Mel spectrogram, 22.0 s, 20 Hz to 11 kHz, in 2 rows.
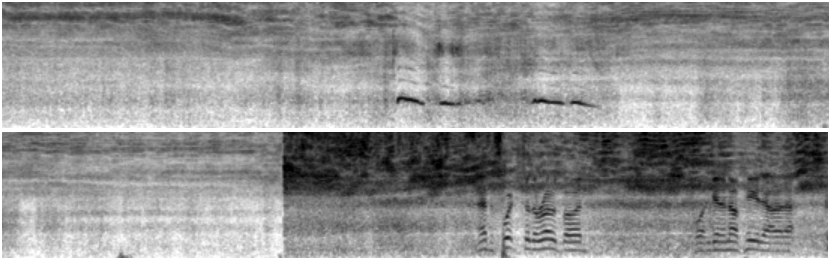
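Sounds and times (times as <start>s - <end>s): loud rushing hiss of heating tip: 0.0s - 22.0s
torch flame hissing: 0.0s - 22.0s
short wavering tones: 5.3s - 8.1s.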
